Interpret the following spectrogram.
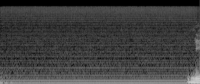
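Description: Steady electrical mains hum with a layer of hiss from the microphone and sound system, a constant buzzing drone that does not change.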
